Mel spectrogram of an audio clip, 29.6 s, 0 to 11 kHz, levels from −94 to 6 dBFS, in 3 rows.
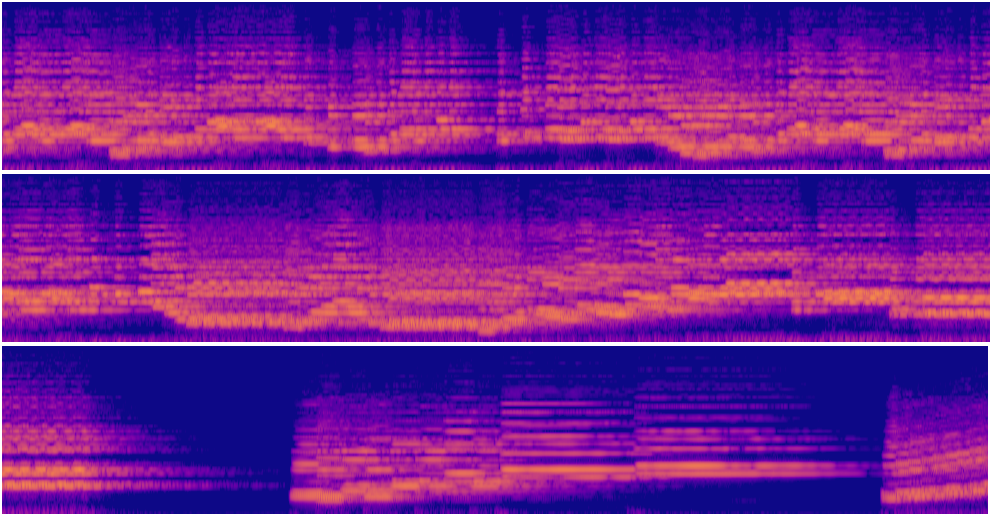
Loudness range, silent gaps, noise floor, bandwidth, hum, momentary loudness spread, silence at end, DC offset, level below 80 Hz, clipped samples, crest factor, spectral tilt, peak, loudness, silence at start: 8 LU; none; -85 dBFS; 10 kHz; none; 9 LU; 0 s; under 0.1%; -74 dBFS; under 0.1%; 16 dB; -5 dB/octave; -18 dBFS; -33 LUFS; 0 s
